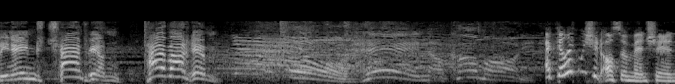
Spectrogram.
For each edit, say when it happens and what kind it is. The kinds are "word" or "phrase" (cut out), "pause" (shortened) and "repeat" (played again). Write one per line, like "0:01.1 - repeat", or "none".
none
